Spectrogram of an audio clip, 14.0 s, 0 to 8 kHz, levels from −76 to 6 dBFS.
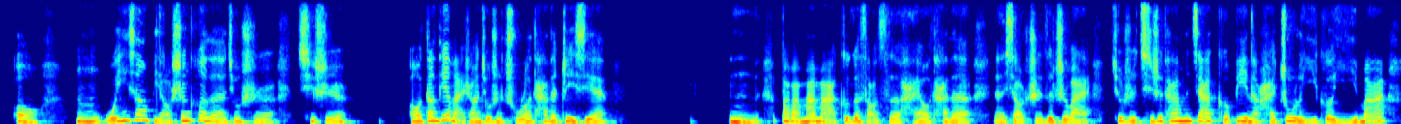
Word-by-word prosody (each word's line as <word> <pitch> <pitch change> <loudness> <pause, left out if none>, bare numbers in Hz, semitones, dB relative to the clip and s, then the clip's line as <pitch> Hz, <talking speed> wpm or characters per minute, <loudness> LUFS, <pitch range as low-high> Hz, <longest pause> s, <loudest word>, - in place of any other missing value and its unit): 哦。 195 -4 +1 0.3
嗯， 215 -2 +4
我 210 0 +3
印 265 +3 +4
象 310 +1 0
比 175 - -3
较 170 0 -3
深 260 +8 +2
刻 270 0 -2
的 205 -5 0
就 200 +2 -2
是， 190 -4 -5 0.2
其 230 - -3
实 205 0 -3 0.5
哦， 210 -2 +2
当 255 +3 +3
天 300 +2 +1
晚 240 - -1
上 185 +1 -1
就 215 +3 -1
是 195 -3 -1
除 190 -2 -4
了 190 +3 +1
他 210 +1 -3
的 205 - +1
这 205 +2 +2
些 195 0 0 1.2
嗯， 195 -2 +5 0.2
爸 240 - +2
爸 215 -4 +1
妈 210 +2 +5
妈， 195 -6 +1
哥 180 +6 -2
哥 215 - +3
嫂 210 -5 -3
子， 165 +1 -4
还 185 +3 -5
有 180 -2 0
他 190 +2 -3
的， 175 -3 -1 0.2
呃， 175 -2 -2
小 170 - 0
侄 170 -1 -3
子 210 - +4
之 200 0 0
外， 185 -3 -2 0.2
就 230 - -2
是 210 -3 0
其 200 +1 -1
实 240 - +2
他 240 +1 +1
们 240 0 +8
家 240 0 +1
隔 245 -8 -4
壁 225 +5 +2
呢， 185 -3 +1
还 180 - -2
住 225 +5 +2
了 205 - +4
一 180 -1 -3
个 200 +2 0
姨 180 0 -1
妈， 225 +3 +1
205 Hz, 270 characters per minute, -20 LUFS, 185-225 Hz, 1.2 s, 们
